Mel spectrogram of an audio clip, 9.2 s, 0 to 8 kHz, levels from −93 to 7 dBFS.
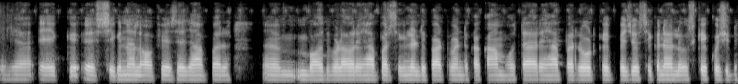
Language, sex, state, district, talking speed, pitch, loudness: Hindi, male, Uttar Pradesh, Etah, 190 wpm, 115 Hz, -19 LUFS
